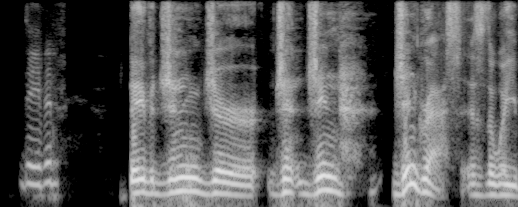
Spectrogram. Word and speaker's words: Gingras: David Ginger Gin- Gin- Gingrass is the way you pronounce his name. Is it Gingrass? I thought it was Gingers. He said gin like the drink, grass like the plant.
